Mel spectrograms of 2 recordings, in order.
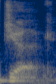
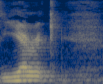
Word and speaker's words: Jerk: or Viking Derek and it's not pronounced jerk even though it looks like jerk it's not as Jarek and so flipping over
